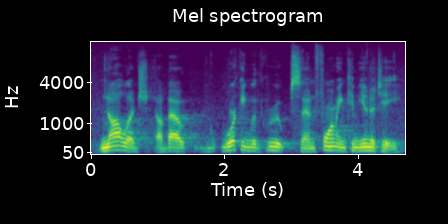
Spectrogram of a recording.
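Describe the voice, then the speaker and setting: An older man speaking as a minister in a reflective church address, with deliberate, halting phrasing and pauses for emphasis. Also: fairly low pitch. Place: large indoor church sanctuary. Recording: reverberant church hall with background noise.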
